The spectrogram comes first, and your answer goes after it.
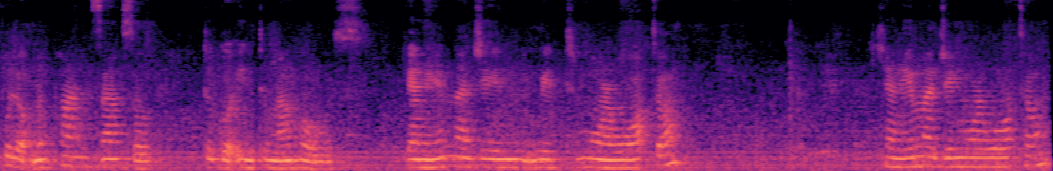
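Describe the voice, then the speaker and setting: Jamaican woman livestreamer, casual update style with repeated phrases, in an echoey room with clear background noise. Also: low-pitched. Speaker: livestreamer giving a hurricane update. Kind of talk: casual live check-in chat with viewers.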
